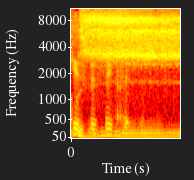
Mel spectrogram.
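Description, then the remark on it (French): A short spoken phrase gives way to a steady, droning vocal buzz with a hissy edge, a voice imitating an airplane engine, held evenly for about a second. “vous faisiez le bruit de l'avion. oui, je fais le bruit de l'avion.”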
